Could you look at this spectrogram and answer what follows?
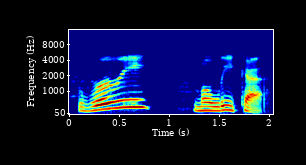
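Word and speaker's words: Ruaridh Mollica: the next one is ruri Malika I looked it up I looked it up that's how you say it from the franchise uh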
